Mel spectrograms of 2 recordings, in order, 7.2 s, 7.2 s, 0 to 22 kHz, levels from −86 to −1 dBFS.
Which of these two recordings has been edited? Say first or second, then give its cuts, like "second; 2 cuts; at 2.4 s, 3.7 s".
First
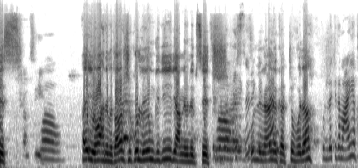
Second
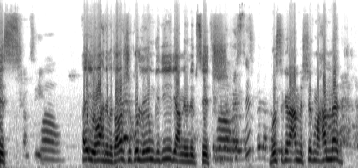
first; 1 cut; at 4.9 s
